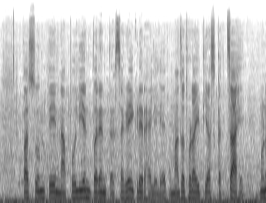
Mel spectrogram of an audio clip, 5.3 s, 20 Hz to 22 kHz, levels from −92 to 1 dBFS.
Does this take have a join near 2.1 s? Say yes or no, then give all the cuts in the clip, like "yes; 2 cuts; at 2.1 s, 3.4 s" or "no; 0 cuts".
no; 1 cut; at 3.4 s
